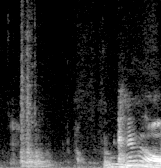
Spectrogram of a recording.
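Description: A faint, muffled thump.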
